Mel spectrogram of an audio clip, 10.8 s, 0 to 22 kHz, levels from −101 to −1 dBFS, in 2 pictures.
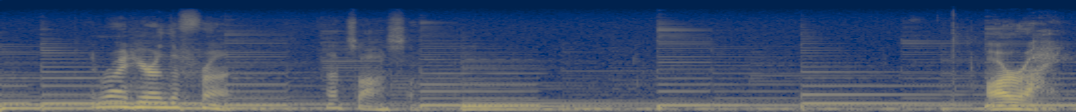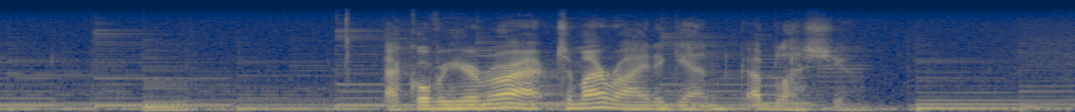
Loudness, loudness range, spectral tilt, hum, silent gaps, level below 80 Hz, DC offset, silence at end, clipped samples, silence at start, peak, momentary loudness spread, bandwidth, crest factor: -32 LUFS; 10 LU; -6.5 dB/octave; none; none; -58 dBFS; under 0.1%; 0 s; under 0.1%; 0 s; -10 dBFS; 16 LU; 13.5 kHz; 22 dB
